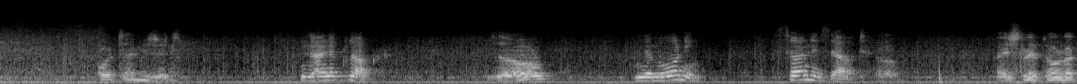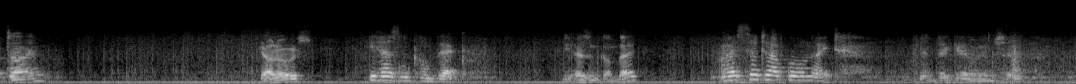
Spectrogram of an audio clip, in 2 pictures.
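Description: A man speaks slowly and wearily, close by.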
